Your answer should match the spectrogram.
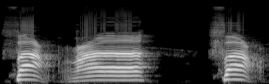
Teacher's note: عین کے اوپر تشدید ہے تو فا کو عین کے ساتھ ملائیں گے تشدید کی وجہ سے، عین کو دبا کر پڑھیں گے · گلے کے درمیان سے عین کو پڑھیں گے، عین کو نکالیں گے، عین کے اوپر تشدید ہے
